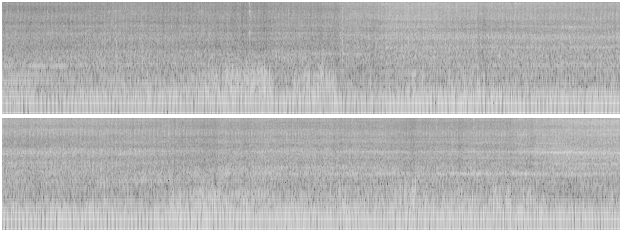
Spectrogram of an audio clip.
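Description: Motorcycle engine running at a steady low hum while riding.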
